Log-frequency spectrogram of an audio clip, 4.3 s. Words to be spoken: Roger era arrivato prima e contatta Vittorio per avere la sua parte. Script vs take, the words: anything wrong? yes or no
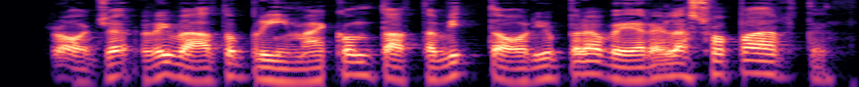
yes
